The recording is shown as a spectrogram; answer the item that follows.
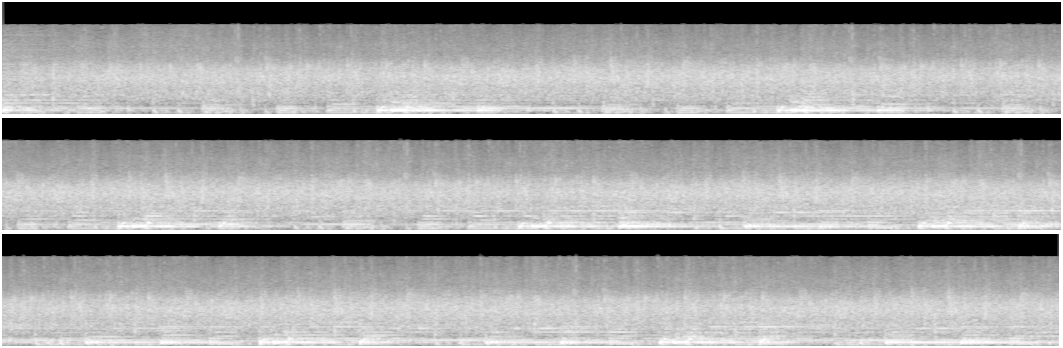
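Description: Audience applauding over background music with a bass line whose notes swell about every four seconds.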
